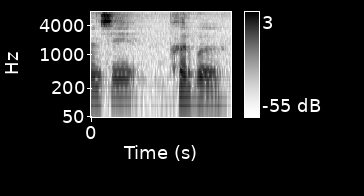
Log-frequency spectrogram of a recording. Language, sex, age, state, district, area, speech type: Bodo, male, 30-45, Assam, Kokrajhar, rural, spontaneous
